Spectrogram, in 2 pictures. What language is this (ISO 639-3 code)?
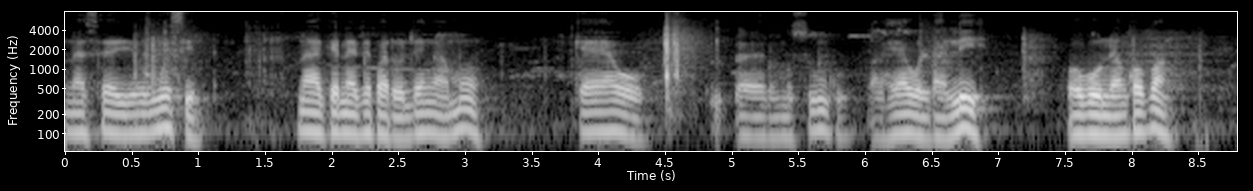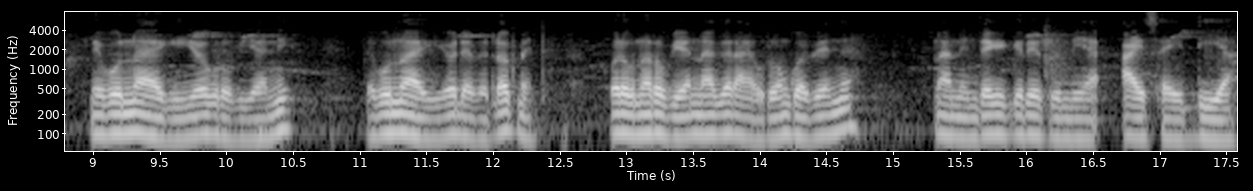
mas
